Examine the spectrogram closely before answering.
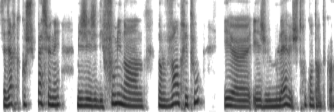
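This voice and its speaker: Medium-pitched female voice at a moderate pace with ordinary pitch variation. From raised abroad as French expat (Austria, Japan). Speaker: podcaster. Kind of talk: casual chat. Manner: talks a lot when passionate.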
